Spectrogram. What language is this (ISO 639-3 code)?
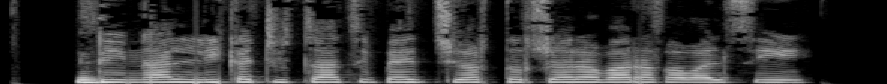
pus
